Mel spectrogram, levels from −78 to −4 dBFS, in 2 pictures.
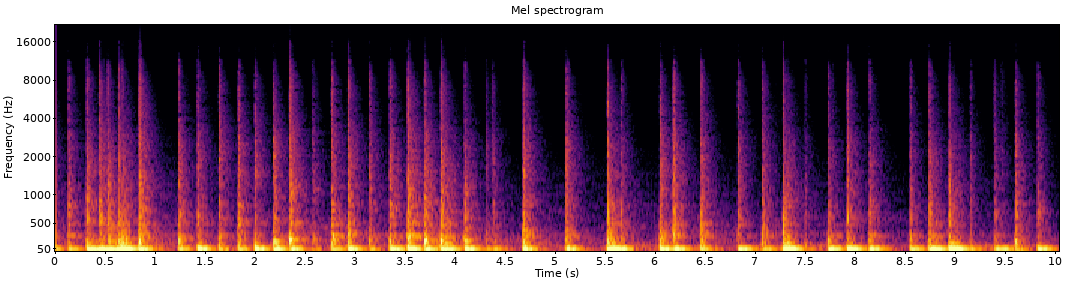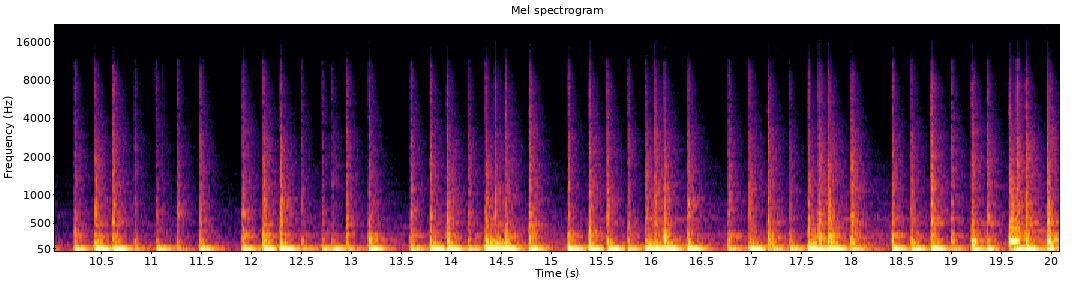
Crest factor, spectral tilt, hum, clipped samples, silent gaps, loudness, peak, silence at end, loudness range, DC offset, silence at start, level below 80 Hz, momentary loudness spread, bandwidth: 10 dB; -7.5 dB/octave; none; 1%; none; -14 LUFS; 0 dBFS; 0 s; 4 LU; under 0.1%; 0 s; -10 dBFS; 11 LU; 8.8 kHz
